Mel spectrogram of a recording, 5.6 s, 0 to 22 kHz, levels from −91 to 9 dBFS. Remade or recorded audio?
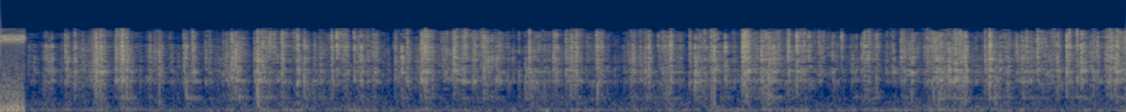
remade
